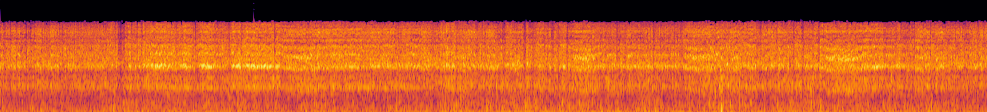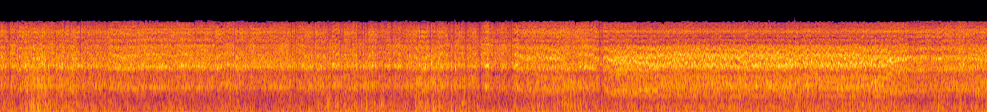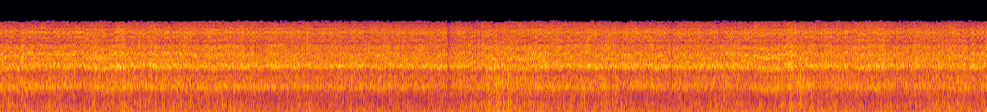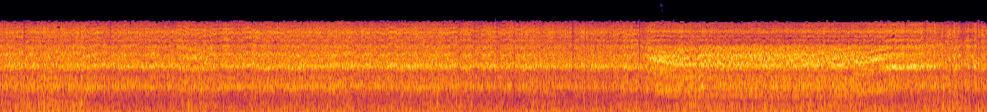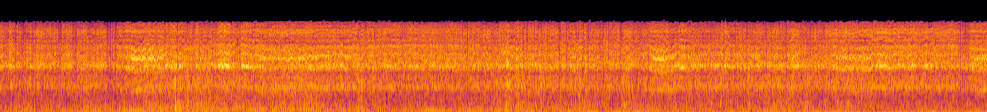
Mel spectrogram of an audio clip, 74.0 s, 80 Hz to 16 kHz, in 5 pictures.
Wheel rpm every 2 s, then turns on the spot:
230, 240, 230, 230, 230, 230, 230, 230, 230, 230, 230, 230, 200, 190, 200, 230, 230, 230, 230, 230, 230, 230, 230, 230, 230, 230, 230, 210, 200, 230, 230, 220, 230, 230, 230, 230, 230.
none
